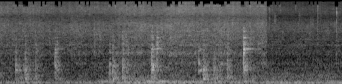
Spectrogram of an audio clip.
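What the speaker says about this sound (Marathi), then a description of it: "आता ही फोडणी व्यवस्थित आपण मिक्स करून घेणार आहोत" A tempering with crushed ginger and garlic sizzles steadily in a pan while a utensil stirs and scrapes the bottom in irregular strokes, close up and without speech.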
